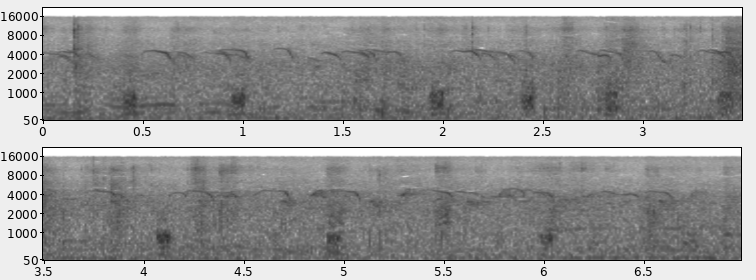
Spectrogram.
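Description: Birds calling: short clucking calls about every half second, under many quick high chirps.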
